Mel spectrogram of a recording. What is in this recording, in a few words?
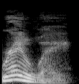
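"railway", British English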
